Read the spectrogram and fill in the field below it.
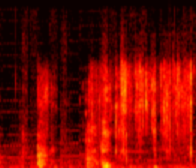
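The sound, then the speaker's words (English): Crunching of hard candy: a sharp bite, a short pause, then a longer run of irregular crackly chewing, fairly loud, with no talking. “I'm gonna crunch on candy.”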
